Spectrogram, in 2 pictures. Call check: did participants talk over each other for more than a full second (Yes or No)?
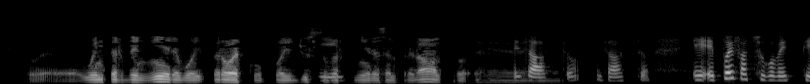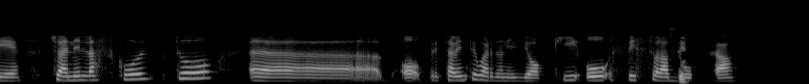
No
